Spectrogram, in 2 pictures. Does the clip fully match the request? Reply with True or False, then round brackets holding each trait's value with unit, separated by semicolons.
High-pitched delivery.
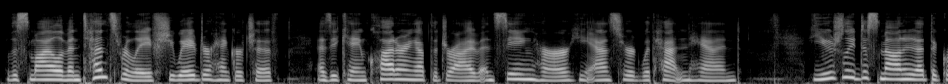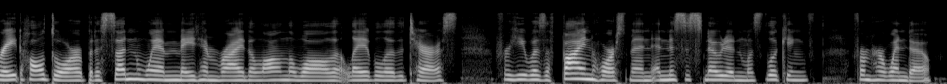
True (205 Hz)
